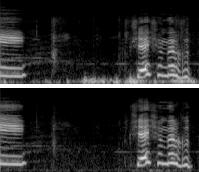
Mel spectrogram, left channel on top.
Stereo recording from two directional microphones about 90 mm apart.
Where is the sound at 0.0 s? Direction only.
65° right (ahead or behind).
